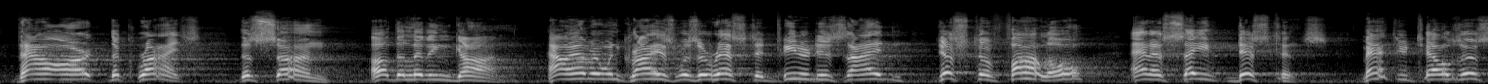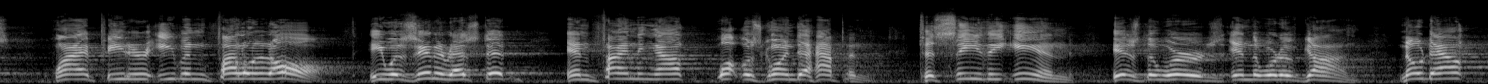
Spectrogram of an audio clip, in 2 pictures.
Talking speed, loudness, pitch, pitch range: 115 wpm, -19 LUFS, 245 Hz, 230-270 Hz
